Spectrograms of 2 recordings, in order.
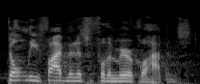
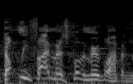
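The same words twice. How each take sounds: First: Said in the usual way. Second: Rattled-off slogan. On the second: Retold or imitated.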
